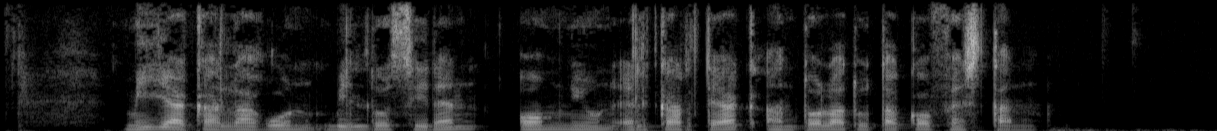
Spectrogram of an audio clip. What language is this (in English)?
Basque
